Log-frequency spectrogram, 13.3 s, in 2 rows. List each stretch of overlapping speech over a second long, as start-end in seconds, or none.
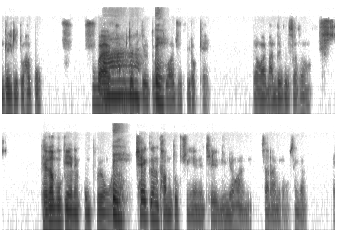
2.0-3.4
